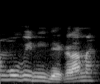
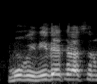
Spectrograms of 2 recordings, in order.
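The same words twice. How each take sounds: First: Said in the usual way. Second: Raised, higher voice so the whole house hears movie नहीं देख रहा; loud for family to hear. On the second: Pretend. Student saying it loudly so his family knows he studies. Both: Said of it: "घर वाले को पता होना चाहिए".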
